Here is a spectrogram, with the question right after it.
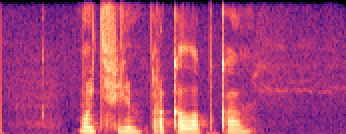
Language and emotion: Russian, neutral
